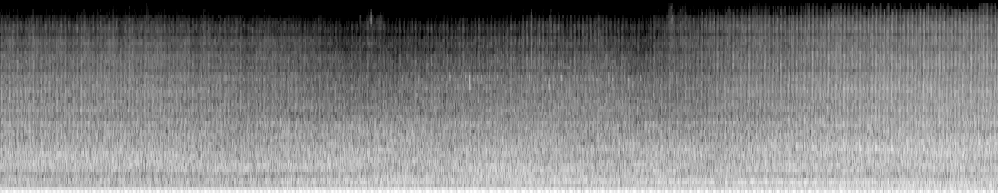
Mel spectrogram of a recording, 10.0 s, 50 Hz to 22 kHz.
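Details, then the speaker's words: 1951 Ford 8N tractor after complete engine overhaul, previously knocking in the upper engine from a loose #2 cylinder sleeve: steady even low idle, firm firing pulses about three per second, no tapping; normal idle. "This is what she sounds like now. Hard to believe that a tractor that's built in 1951 makes it like 68 years old, man. It's still knocking along. Can't kill it."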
